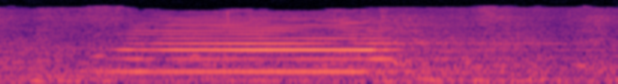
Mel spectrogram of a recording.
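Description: A single steady horn-like note, held for about a second, with a faint open-air background hum.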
